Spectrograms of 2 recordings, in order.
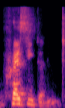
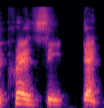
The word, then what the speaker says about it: president: So if you look at the third word, um, president, you can tell it's got three syllables. And if we're saying the stress is on the first syllable, the pre part of it, then that means that vowel in that particular syllable has to be clear. Okay? So we would say n clear. And because that's clear, the others have to be destressed. So we don't say prey dent.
